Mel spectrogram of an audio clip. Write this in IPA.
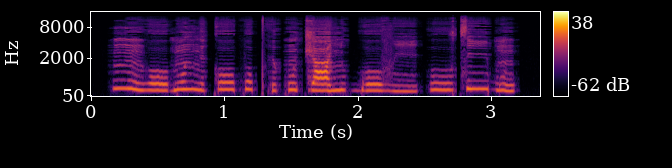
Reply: ŋ ũ˦˨ β oː˨ ɡʷ ĩ˦ ŋ ɪ˨ k oː˦ p o˦ pʰ ɪ˨ kʷ ĩ˦ t͡ʃ aː˦ ɲ u˦ ɡ͡b oː˦ v iː˨ | uː˨ t͡s iː˦ ɓ ũ˨

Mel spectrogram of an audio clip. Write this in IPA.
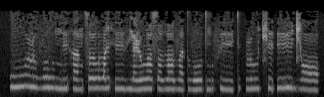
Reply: w uː ɭ u v o w u ŋ y h ɐː ŋ sˤ uː lˠ i h yː v j ɐ ɭ oː sˤ y ðˤ o v ɐː t v oː t ŋ u f yː t | ɭ uː t͡ɕʰ y ʔ yː d͡ʑ ɔː

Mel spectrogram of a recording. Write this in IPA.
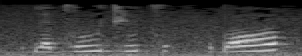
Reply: ɡ ɛ d͡z u d͡ʒ ʉ t͡s | d ɔ

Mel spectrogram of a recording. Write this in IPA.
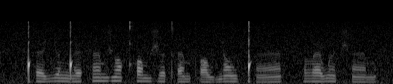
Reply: ǃʰ ɛ˨ ʎ əː˧ ŋ͡ǃ ɛ˨ h æ̃˦ m ʒ ũː˦ qʰ u˧ m ʒ ə˧ tʼ æ˧ m pʼ ɑ˨ w ɟ ɑ̃ː˦ w ǃʰ æ̃˨˦ | β æ˧ w ə̃˦˨ t͡ʃʰ æ̃˨ m

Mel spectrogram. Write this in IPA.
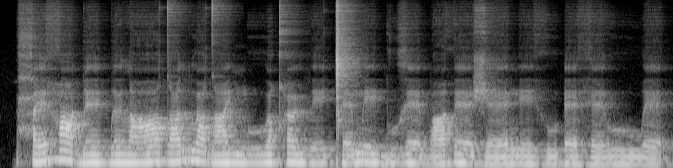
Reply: ħ ɛ ɦ ɑ ɡ͡b ɛː ɡ͡b ɜ l ɑː dˤ u r uː dˤ eː ŋ͡m uː qʰ ʉː β eː ǀ ɛ m eː ɡ͡b u ɣ ɛː b ɑ θ ɛː ʒ ɛː ŋ eː ɦ u ʔ ɛː ɦ ɛ β uː w ɛ

